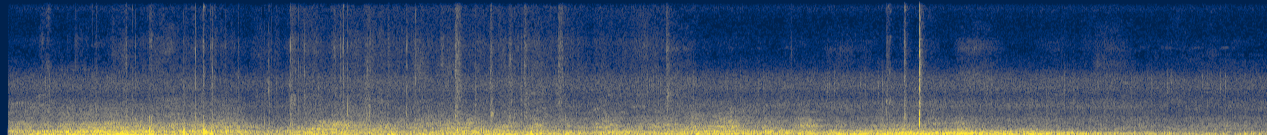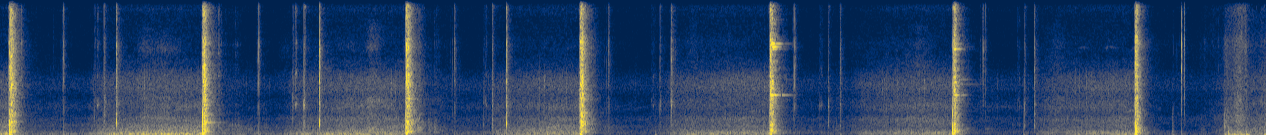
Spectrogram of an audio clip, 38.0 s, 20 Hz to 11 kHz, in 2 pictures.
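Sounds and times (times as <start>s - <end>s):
air pistol shots: 19.1s - 19.4s, 22.0s - 22.4s, 25.1s - 25.4s, 27.7s - 28.0s, 36.0s - 36.3s.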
